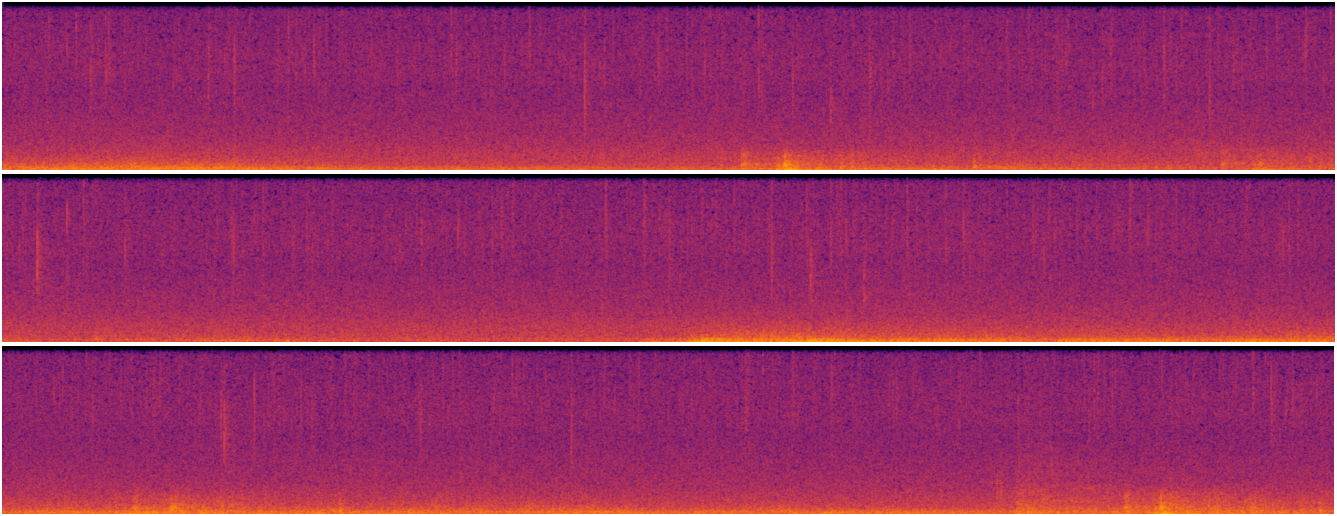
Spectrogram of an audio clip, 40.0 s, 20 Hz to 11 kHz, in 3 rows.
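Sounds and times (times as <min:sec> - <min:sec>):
rolling thunder rumble: 0:00.0 - 0:14.4, 0:19.7 - 0:39.9
steady rain: 0:00.0 - 0:39.9
thunderclap: 0:07.1 - 0:10.9, 0:11.6 - 0:13.6, 0:19.8 - 0:39.9.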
